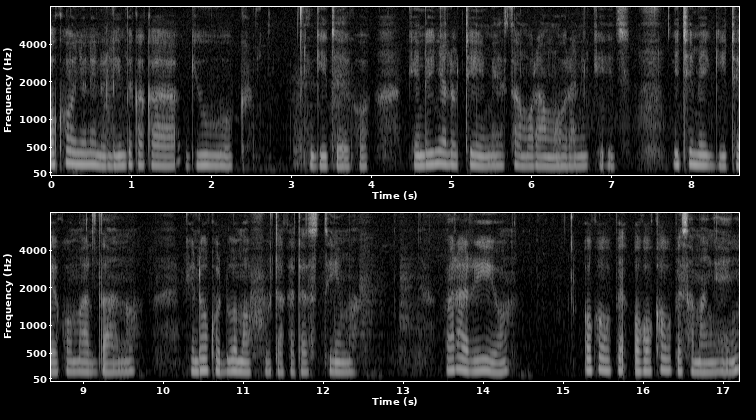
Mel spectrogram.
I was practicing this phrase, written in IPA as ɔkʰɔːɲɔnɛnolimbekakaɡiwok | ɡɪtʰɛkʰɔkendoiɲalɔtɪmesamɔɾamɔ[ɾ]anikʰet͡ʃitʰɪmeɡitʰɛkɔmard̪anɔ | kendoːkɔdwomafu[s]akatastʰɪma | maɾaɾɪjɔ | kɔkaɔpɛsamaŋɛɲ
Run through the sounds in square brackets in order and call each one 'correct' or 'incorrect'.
correct, incorrect: t

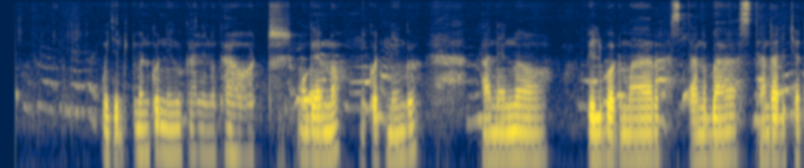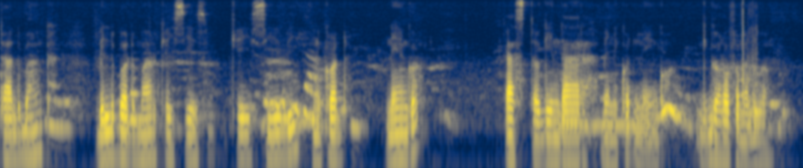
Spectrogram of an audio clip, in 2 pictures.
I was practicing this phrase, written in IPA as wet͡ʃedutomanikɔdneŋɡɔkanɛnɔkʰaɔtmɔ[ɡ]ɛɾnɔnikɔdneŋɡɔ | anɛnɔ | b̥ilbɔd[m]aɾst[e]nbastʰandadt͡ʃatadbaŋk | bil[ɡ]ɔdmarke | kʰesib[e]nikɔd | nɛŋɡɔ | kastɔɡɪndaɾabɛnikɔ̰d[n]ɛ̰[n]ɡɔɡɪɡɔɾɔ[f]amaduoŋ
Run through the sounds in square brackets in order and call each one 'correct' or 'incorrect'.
correct, correct, incorrect: a, incorrect: b, incorrect: i, correct, incorrect: ŋ, correct

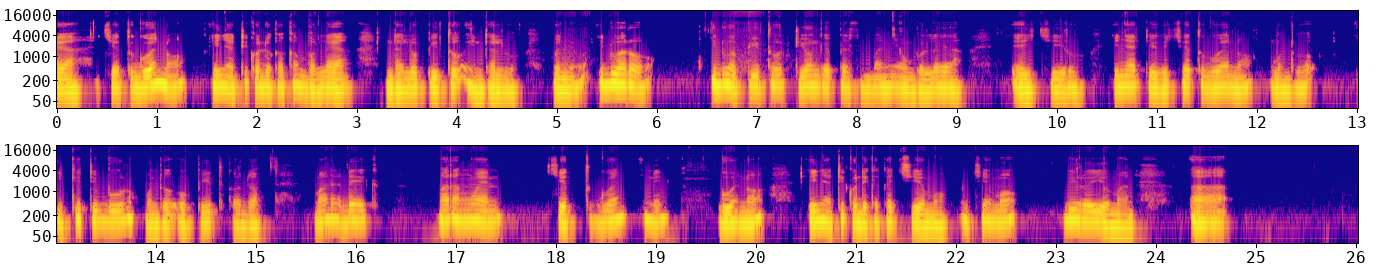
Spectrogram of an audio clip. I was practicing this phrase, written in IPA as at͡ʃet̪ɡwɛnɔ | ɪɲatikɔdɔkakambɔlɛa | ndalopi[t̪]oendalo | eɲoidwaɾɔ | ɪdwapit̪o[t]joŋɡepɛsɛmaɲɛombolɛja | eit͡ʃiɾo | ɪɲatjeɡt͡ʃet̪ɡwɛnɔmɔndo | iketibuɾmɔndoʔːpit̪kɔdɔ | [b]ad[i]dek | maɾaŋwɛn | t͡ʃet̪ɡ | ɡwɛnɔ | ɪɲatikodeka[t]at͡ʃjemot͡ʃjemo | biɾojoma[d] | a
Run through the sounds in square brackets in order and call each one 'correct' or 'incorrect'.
correct, correct, incorrect: m, incorrect: a, incorrect: k, incorrect: n

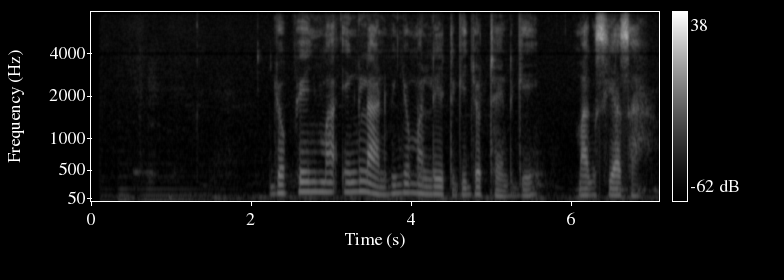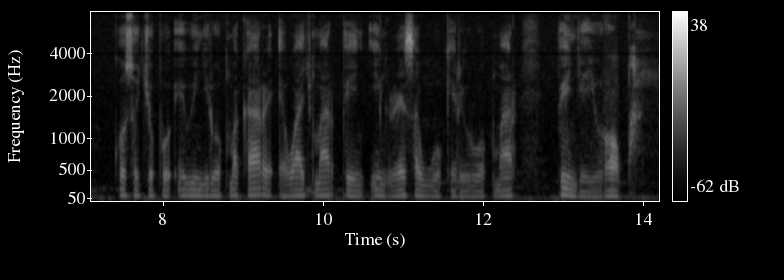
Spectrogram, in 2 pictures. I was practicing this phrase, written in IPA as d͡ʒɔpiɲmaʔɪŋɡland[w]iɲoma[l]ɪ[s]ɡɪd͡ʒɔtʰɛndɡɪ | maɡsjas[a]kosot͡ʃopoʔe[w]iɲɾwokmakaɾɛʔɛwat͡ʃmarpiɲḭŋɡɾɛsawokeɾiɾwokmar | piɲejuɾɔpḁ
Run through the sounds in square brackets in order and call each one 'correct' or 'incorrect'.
correct, correct, incorrect: t, correct, correct

